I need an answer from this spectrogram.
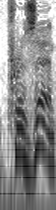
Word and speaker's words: present: So present has 2 syllables, and the stress should be in the first syllable.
